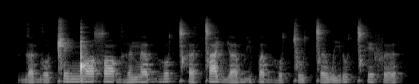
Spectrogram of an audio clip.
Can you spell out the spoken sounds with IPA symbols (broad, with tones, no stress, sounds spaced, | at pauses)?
ɡ ɐ˨˩˦ ɡ o˨˩˦ ǁ e˦ ŋ͡ǃ o˦ sˤ o˦ ɡʱ ə˨˦ n ɐ˦ bʱ o˦ ǀʰ ɐ˨˩˦ ǀ a˦ ʎ ɐ˨˩˦ b i˦ p ɐ˦ bʱ o˨˩˦ ǀ u˨˦ ǀ ə˨˩˦ w i˨˩˦ ɾ u˦ ǀʰ e˦ f ə˨˩˦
